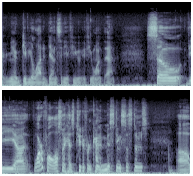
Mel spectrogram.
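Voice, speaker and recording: A man hosting a casual software tutorial, talking through a screen recording in a relaxed, chatty way with many fillers. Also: medium pitch. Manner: relaxed, chatty, frequent "uh" and "you know".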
